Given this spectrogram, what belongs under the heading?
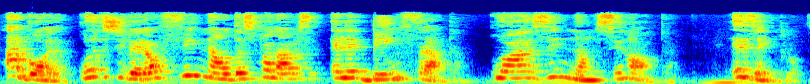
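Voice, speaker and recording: A woman who is a Spanish teacher, explaining a language lesson in a clear, explanatory way. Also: sits high, expressive, normal speed, echoey room.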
